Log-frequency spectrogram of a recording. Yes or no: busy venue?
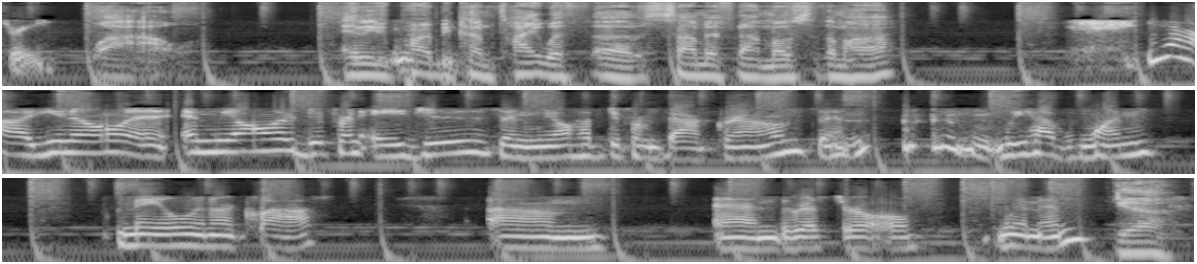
no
